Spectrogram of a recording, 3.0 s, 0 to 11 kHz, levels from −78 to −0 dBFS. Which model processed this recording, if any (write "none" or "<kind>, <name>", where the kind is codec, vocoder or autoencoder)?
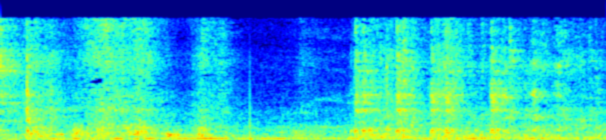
none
